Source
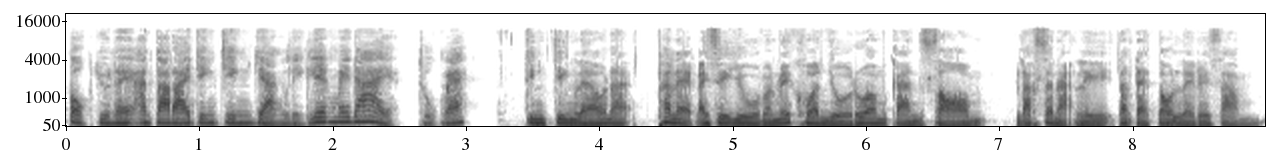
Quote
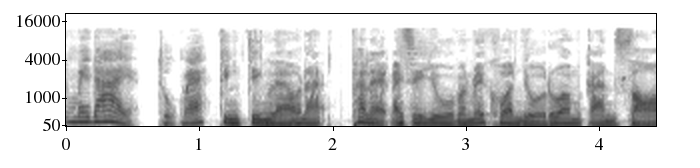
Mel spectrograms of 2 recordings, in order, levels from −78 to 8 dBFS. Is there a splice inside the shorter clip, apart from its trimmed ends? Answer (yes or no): yes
